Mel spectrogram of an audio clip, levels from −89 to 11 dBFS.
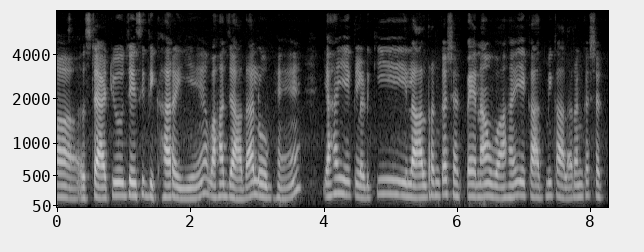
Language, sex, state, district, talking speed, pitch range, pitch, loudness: Hindi, female, Haryana, Charkhi Dadri, 190 wpm, 175-200 Hz, 185 Hz, -19 LUFS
